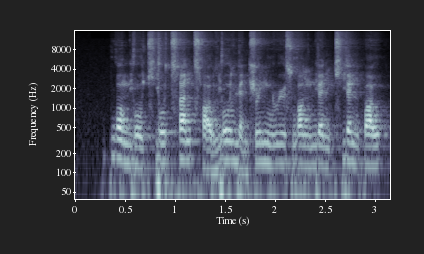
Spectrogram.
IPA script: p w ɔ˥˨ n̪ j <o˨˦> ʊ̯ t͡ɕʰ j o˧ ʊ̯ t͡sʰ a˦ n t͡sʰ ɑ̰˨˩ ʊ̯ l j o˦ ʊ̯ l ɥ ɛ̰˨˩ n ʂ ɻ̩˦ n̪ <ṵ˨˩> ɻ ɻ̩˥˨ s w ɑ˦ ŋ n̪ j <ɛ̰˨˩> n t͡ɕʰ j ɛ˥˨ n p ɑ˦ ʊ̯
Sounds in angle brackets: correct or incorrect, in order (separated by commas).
correct, incorrect, incorrect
